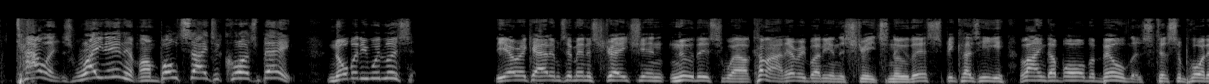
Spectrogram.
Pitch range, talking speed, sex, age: 135-190 Hz, 185 wpm, male, 50-69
